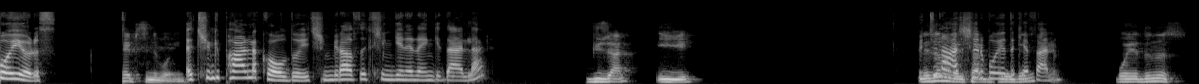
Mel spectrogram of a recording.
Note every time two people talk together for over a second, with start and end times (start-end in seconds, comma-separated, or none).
9.2-10.4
